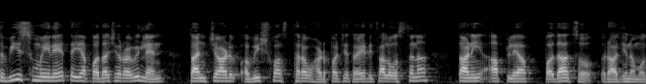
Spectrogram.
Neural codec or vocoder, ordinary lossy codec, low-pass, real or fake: codec, 16 kHz, 4 kbps, X-Codec, WavLM features, trained on Multilingual LibriSpeech; none; none; fake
